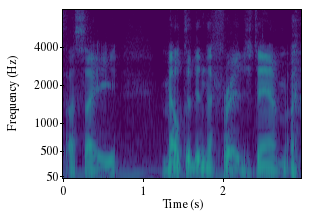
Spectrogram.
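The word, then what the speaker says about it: açaí: I always used to think it was like a kai, but I think it's asai.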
